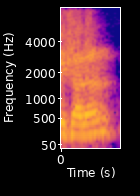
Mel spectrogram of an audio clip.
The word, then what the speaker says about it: Shadan: Thank you, Shadan. And what's your name? Your name is Sadia or your name is Shadan? My name is Shada Sadia. N is silent, sir.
